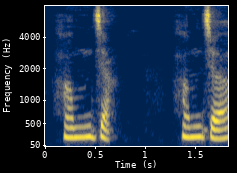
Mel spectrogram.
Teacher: হামজা, হামজা হলকের শুরু হতে শক্তভাবে বলতে হবে।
